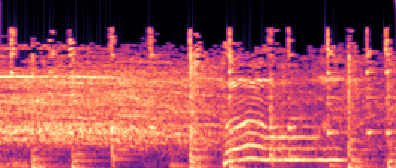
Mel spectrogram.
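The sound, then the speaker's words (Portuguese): A lively crowd shouts and cheers loudly while raising their hands, with one long sustained whoop rising above the din midway, all over a steady rhythmic pulse of claps or beats. “Ou melhor, quem é do babado, levanta a mão e dá um grito.”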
